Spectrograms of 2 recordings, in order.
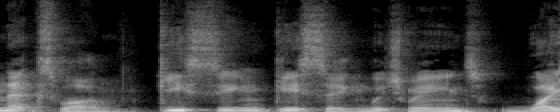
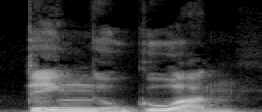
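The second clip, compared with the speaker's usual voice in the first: high, drawn-out word in a put-on Filipino accent; attempted Filipino accent; 6 semitones higher, slower than usual. Shown as a demonstration. British vlogger trying to pronounce a dish name, mock Filipino accent. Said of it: "do it in a Filipino accent".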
